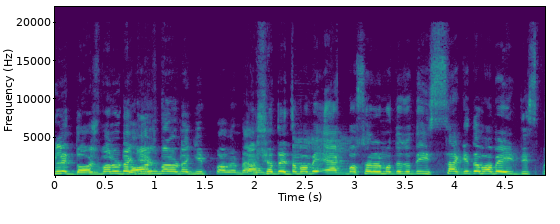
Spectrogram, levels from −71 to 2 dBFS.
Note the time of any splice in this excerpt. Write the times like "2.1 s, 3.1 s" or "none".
2.4 s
